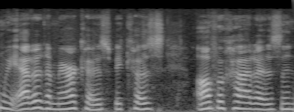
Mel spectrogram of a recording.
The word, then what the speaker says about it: Alvorada: First, I'll pronounce it Alforada America, and Alforada is ALVO, like Alvo, and then RADA, like Rada. Alvorada. Alvorada is Portuguese.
